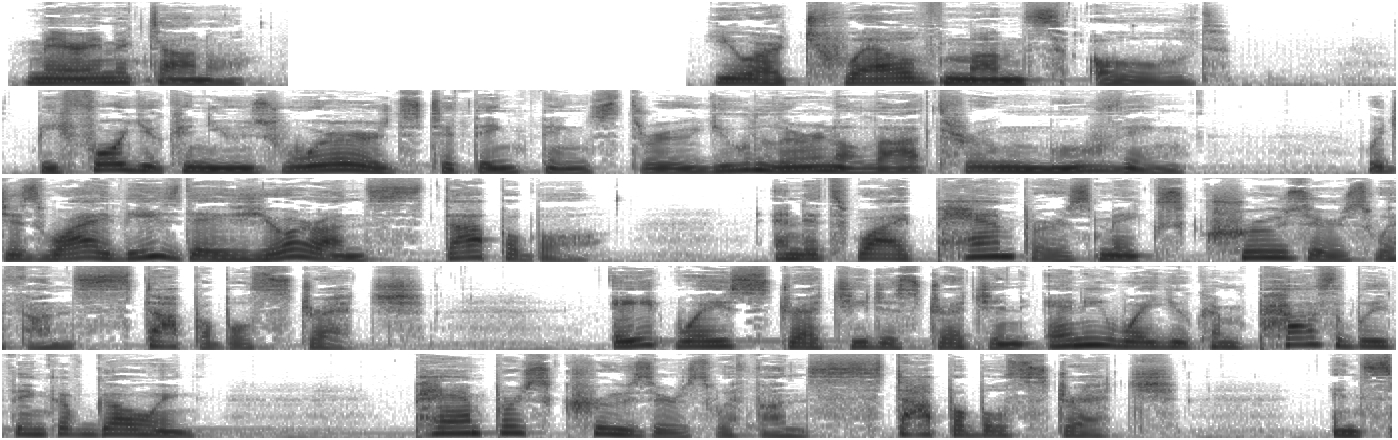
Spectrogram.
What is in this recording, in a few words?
commercial; Innovative LA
